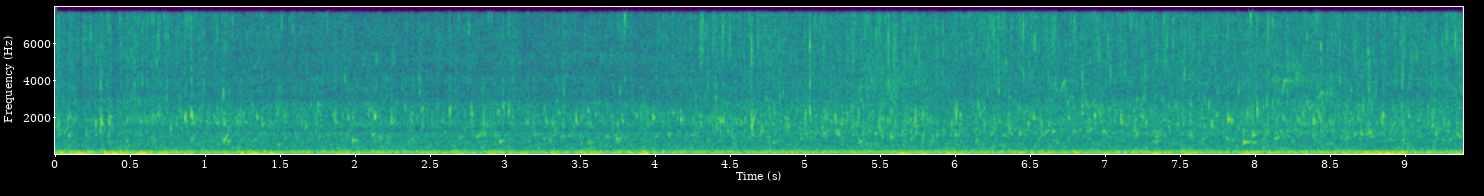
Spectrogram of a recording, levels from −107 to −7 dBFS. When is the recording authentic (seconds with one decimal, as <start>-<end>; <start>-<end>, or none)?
0.0-9.4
